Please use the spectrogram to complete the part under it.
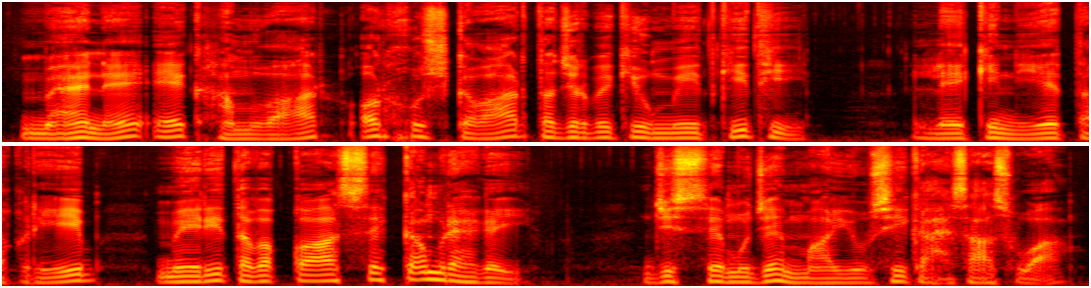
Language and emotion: Urdu, sad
